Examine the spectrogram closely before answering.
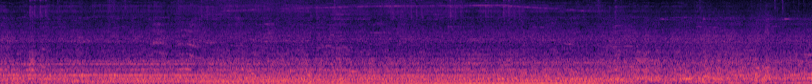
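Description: A train's motor hums low, rising in pitch.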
